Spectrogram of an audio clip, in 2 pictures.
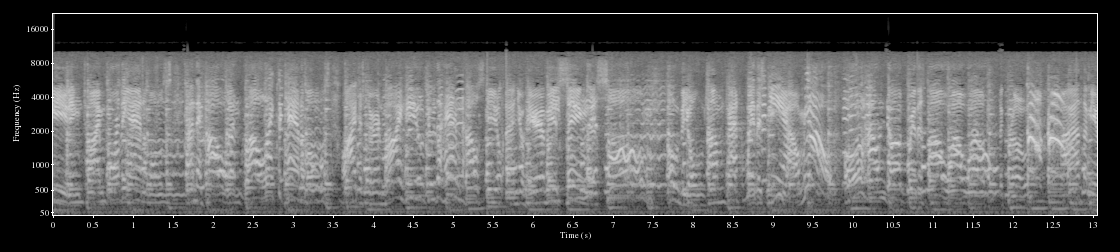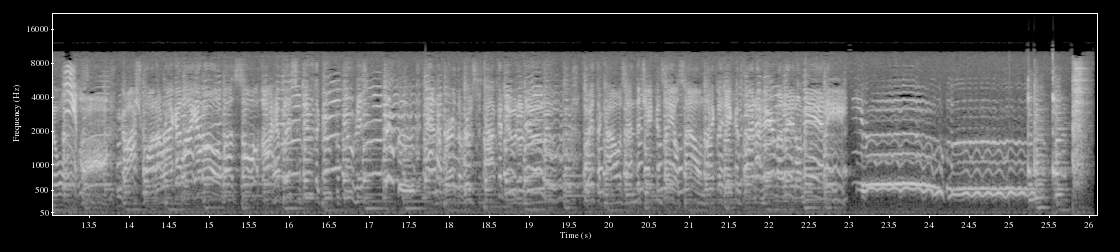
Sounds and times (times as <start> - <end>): Music: 0.0 - 23.1, 24.9 - 26.1.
